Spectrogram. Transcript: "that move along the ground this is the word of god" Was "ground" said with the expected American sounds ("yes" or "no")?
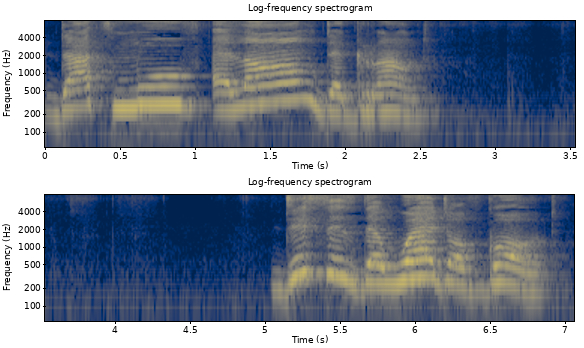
yes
